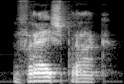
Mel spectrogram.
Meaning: release (of a suspect), acquittal
- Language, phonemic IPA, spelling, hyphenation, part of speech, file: Dutch, /ˈvrɛi̯.spraːk/, vrijspraak, vrij‧spraak, noun, Nl-vrijspraak.ogg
